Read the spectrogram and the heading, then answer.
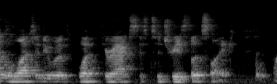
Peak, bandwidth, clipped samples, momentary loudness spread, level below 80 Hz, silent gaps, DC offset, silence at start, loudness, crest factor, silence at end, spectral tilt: -12 dBFS; 12 kHz; under 0.1%; 9 LU; -68 dBFS; none; under 0.1%; 0 s; -29 LUFS; 16 dB; 0 s; -5 dB/octave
